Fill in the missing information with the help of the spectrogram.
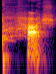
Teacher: her lips are parting first and then she's waiting a while before her vocal cords start folding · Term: a long posh, voice onset time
